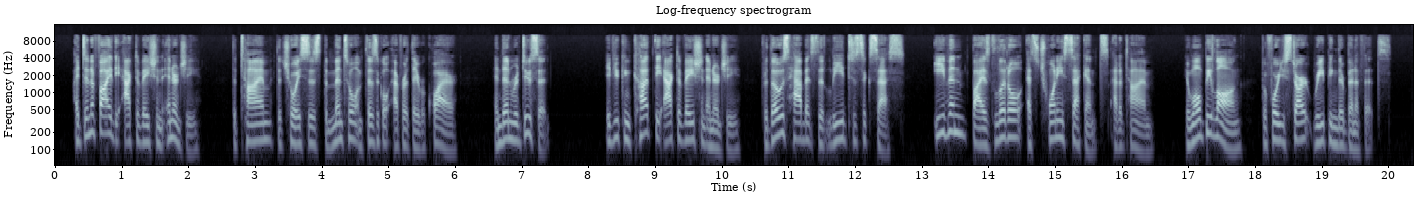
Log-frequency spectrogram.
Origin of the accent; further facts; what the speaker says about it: Waco, Texas, United States; I was coming to the tail end of my 90 hours of volunteer firefighting training in my hometown of Waco, Texas.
